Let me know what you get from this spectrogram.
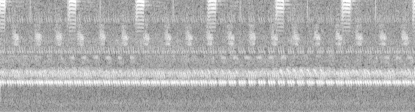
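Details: A summer-night cricket and insect chorus from the countryside. An unbroken high buzzing trill carries a fine pulse, punctuated by crisp, very high chirps spaced about two-thirds of a second apart.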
